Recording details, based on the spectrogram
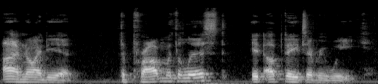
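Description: Fast-talking, higher-voiced man. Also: a little mellow, husky. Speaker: podcast co-host. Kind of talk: casual film chat.

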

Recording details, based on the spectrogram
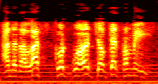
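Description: An actor playing a stern, defiant ship's captain in an old radio drama, giving clipped, authoritative orders. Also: male voice, high voice, normal speed, slightly rough. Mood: cold, defiant. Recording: tinny old radio recording with hum.

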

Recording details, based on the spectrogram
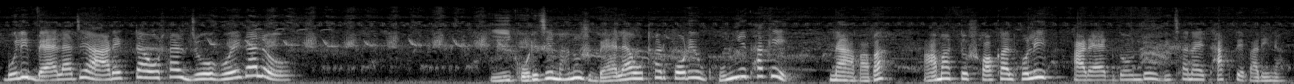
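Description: A woman plays a nagging housewife from a village cartoon. Her voice sits very high, and she speaks in colloquial rural phrases with a scolding, sarcastic edge. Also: animated, unhurried, pauses often, a little mellow, a little hiss or hum. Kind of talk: Bengali folk-tale cartoon dubbing.

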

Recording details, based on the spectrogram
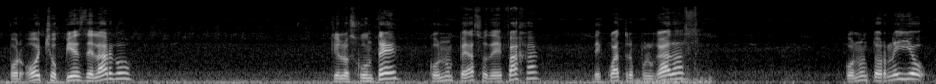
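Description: High-pitched, animated Mexican man. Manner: friendly, colloquial, with diminutives and slang. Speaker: trucker vlogger. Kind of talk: casual explanatory vlog. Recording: outdoor ambient and vehicle noise.

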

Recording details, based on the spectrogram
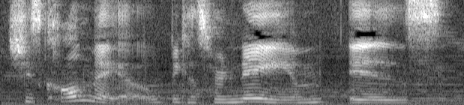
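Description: Female panelist, highish voice, informal group-chat delivery, music clearly behind her. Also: takes it slowly. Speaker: podcast panelist. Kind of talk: casual chat.

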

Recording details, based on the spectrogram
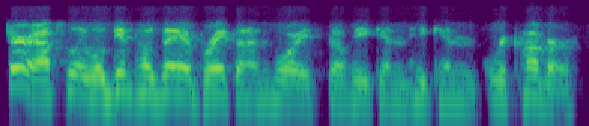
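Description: A woman's voice: mid-range voice, fairly even intonation, fast. An American woman in her forties moderating an online event, explaining instructions to listeners. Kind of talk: explanatory call to action. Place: bright room at home, on video call. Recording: thin, phone-like video call audio.

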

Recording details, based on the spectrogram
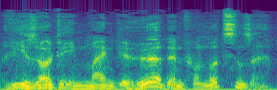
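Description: A man's voice: fairly low pitch, expressive, normal speed, a little hiss or hum. A man playing an earnest, questioning kiosk keeper in a German horror radio play. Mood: puzzled. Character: puzzled kiosk keeper with keen hearing, earnest. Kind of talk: German audio horror drama acting.

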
